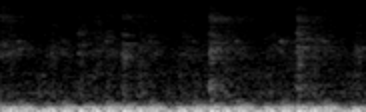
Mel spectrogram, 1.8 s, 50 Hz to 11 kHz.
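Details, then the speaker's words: Random misfire at idle on a V8, idling low around 500 rpm: a lumpy rumble with an occasional extra putt. Misfire moves randomly across cylinders, later coding cylinder 8; a bad injector is suspected but unconfirmed. "you can hear that additional putt is there just bad do we do we have a bad injector but it's random completely random across the cylinders that's what doesn't make sense"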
